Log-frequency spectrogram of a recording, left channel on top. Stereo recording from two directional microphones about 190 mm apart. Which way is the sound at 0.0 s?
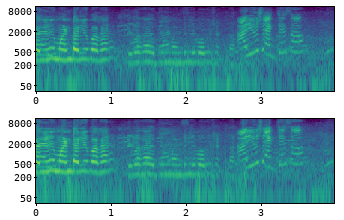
Centre (ahead or behind).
